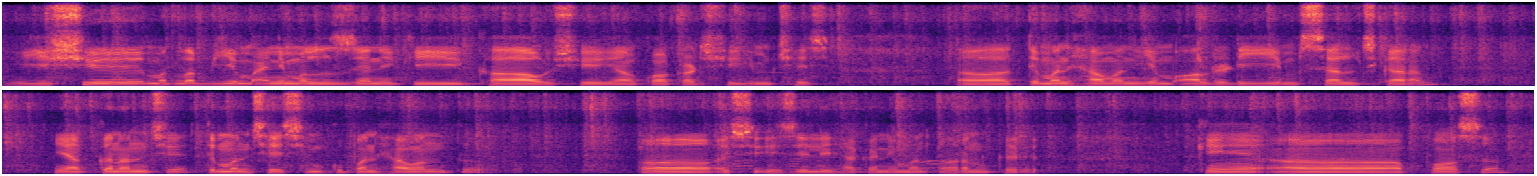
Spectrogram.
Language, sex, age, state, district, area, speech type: Kashmiri, male, 18-30, Jammu and Kashmir, Anantnag, rural, spontaneous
